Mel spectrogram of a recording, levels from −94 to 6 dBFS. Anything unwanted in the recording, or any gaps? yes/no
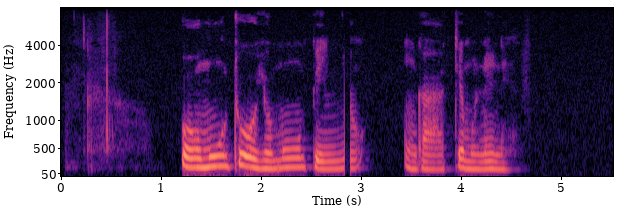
yes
